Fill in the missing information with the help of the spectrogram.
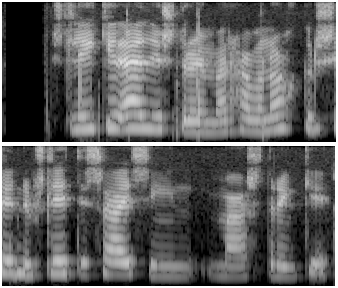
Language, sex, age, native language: Icelandic, female, 11, Icelandic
